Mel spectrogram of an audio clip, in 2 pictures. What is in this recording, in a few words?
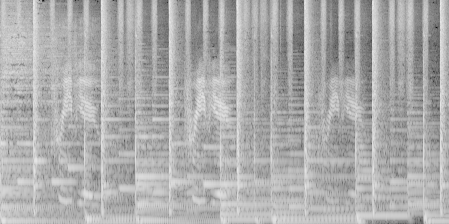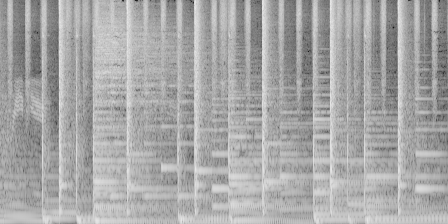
loop, chill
